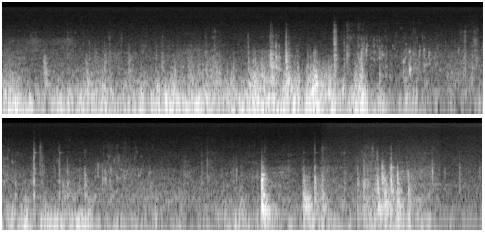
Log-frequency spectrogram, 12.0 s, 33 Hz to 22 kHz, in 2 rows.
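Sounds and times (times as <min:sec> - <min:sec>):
kayak paddle pulling through water: 0:00.0 - 0:11.5
paddle knocks against kayak: 0:00.4 - 0:04.8, 0:09.0 - 0:11.4
small splashes: 0:04.2 - 0:07.9.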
